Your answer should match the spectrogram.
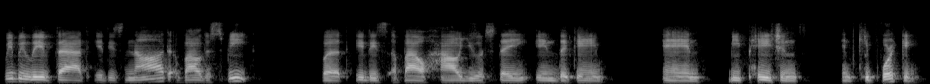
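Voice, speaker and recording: A man with a Vietnamese accent hosting and introducing a speaker in deliberate, halting, non-native English. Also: low voice, fairly bright tone, lo-fi sound. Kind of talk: event introduction on a video meeting.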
